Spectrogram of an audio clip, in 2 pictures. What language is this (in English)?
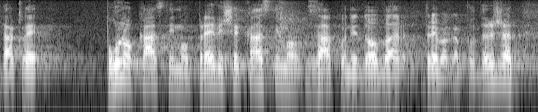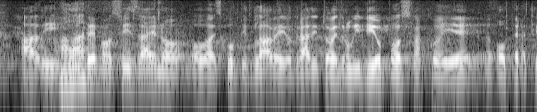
Croatian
